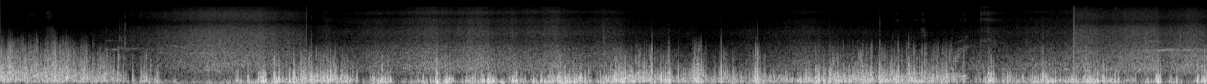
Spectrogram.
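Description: Wind buffeting the microphone in uneven gusts, with voices in the background.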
